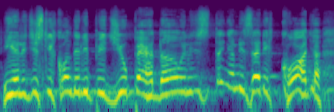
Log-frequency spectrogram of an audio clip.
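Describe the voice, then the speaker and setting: In a large hall, a Brazilian male pastor with a very high-pitched voice speaks at a quick pace. Telling a story in a Sunday school sermon, he builds from hushed narration into impassioned preaching.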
